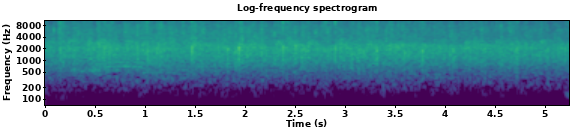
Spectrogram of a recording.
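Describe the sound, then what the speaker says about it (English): A crowd applauds steadily for a 10th grade school band at a concert, a dense wash of clapping that holds at an even level throughout. "Let's give our 10th grade band another round of applause."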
